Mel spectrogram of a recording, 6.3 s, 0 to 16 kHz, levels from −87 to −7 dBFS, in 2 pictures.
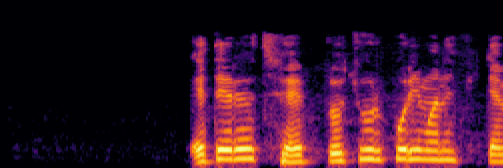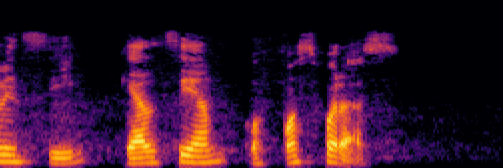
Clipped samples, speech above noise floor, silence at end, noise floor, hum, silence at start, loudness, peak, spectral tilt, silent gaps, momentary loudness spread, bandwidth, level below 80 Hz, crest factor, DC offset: under 0.1%; 60 dB; 0.75 s; -77 dBFS; none; 1.2 s; -18 LUFS; -2 dBFS; -6.5 dB/octave; none; 13 LU; 7.8 kHz; -58 dBFS; 16 dB; under 0.1%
